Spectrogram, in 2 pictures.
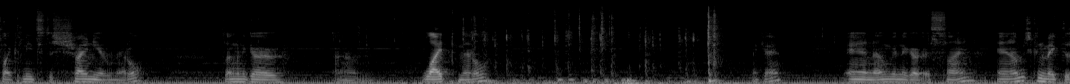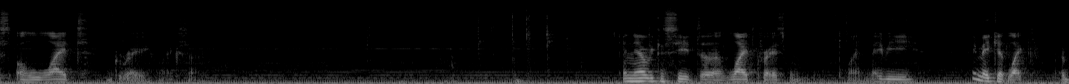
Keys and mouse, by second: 14.7 z, 15.9 Tab, 15.9 a, 16.4 z, 16.9 a.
